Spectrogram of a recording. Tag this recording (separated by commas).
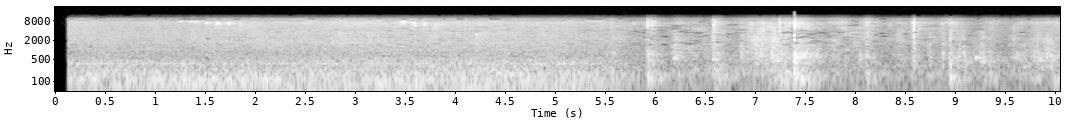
White noise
